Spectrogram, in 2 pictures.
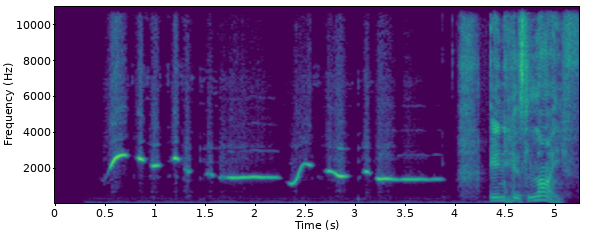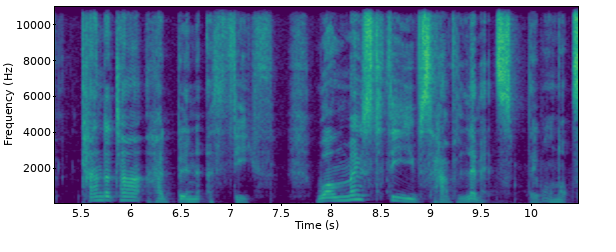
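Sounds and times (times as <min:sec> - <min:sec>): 
person whistling a cheerful lilting tune: 0:00.4 - 0:04.0
speech: 0:04.4 - 0:10.4.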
